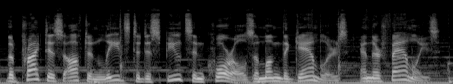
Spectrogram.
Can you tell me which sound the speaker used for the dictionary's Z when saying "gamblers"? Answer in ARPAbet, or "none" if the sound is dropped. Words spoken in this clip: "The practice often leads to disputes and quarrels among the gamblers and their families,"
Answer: Z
